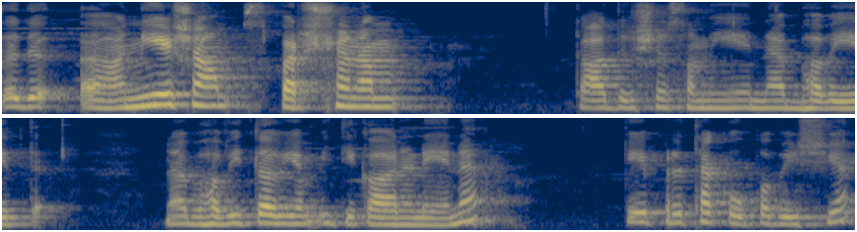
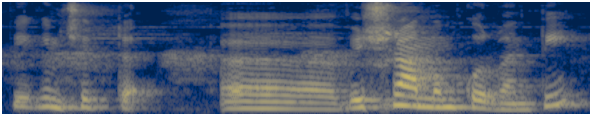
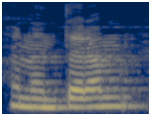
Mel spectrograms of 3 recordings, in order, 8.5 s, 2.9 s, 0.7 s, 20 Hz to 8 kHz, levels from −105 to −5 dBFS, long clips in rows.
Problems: none marked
